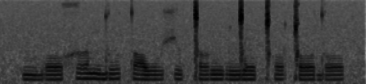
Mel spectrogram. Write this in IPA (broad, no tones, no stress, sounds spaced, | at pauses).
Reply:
m b o x ɤ n d u t ɔ w u ʃ ɯ ǀ ɤ ŋ u ŋ͡ǀ e ǀʰ o ǀ o d o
